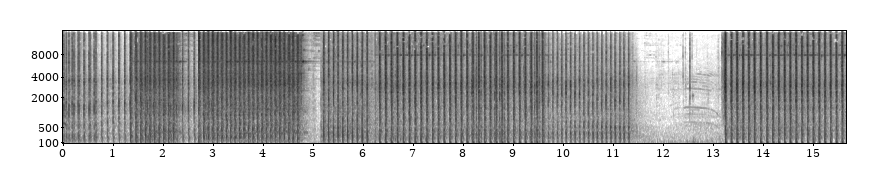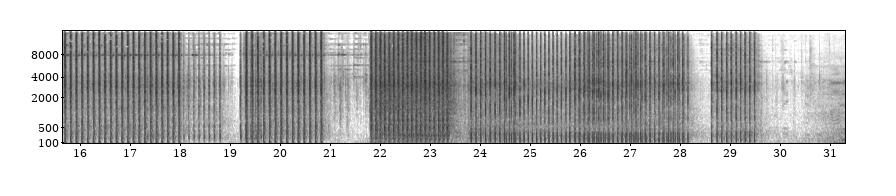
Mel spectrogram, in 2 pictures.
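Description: Mounted machine gun firing long bursts of rapid, evenly spaced shots. Several bursts are separated by short pauses, the longest about midway through.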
